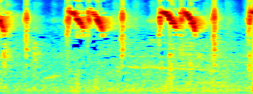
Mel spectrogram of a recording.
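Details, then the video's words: Long-tailed shrike singing nonstop: high, squeaky chattering bursts mixed with short sharp notes, the bursts coming about once a second. "Burung cendet tembak ngebren"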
